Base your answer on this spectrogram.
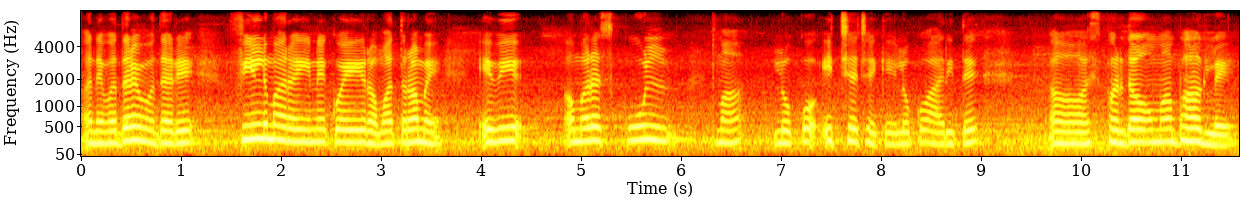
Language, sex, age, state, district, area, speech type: Gujarati, female, 30-45, Gujarat, Valsad, rural, spontaneous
